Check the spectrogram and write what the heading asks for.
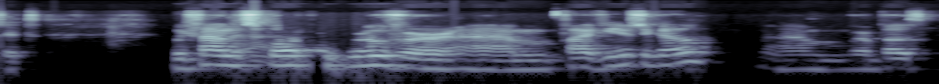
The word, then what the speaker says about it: SportsImproVR: next to me hello we founded sports improver that's the way we pronounce it we found a sport groover five years ago we're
